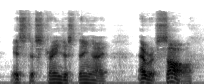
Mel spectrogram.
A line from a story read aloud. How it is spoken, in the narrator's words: Robert exclaimed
